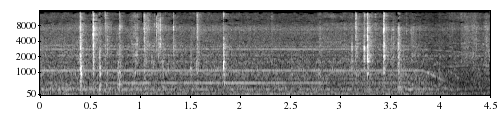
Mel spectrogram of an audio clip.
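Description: A printer's mechanism clicks and clacks sharply.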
